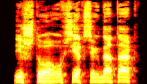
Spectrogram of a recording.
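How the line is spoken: Exclaiming commander. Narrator (Russian): воскликнул воевода Александра

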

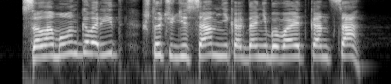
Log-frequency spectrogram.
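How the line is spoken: Cheerful shout. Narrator (Russian): весело крикнула миссис Раут старой леди

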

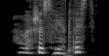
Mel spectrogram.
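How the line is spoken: Embarrassed mumble. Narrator (Russian): краснее пробормотала Энн

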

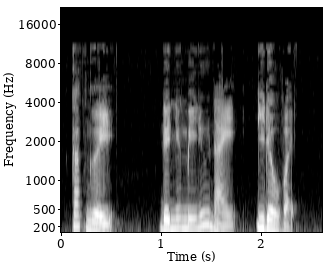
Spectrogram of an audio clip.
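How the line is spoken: Cold stern question. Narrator (Vietnamese): Thế Lãm lạnh lùng hỏi

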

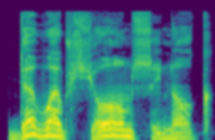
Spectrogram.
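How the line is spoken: Soft. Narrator (Russian): мягко проговорил Синегорский

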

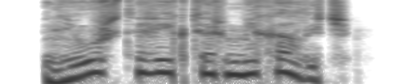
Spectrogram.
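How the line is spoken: Loud whisper. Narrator (Russian): прозвучал в ответ такой же громогласный шепот

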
